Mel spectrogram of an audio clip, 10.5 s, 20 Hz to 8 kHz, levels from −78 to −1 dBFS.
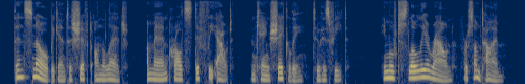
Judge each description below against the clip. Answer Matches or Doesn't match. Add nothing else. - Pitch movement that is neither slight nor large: Doesn't match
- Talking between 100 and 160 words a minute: Matches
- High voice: Doesn't match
